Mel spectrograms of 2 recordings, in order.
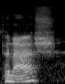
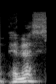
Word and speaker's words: pinnace: He says the lab ship should have I think it's pronounced Panache, Pinacce. A pinnace?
